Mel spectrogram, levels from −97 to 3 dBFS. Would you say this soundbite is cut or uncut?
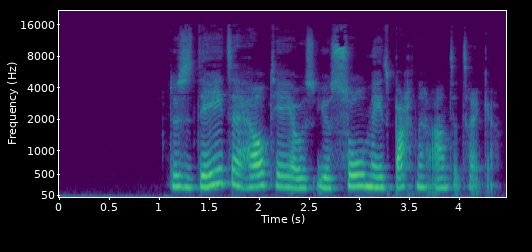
uncut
